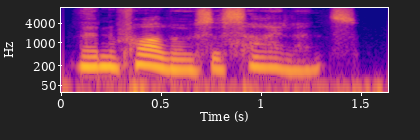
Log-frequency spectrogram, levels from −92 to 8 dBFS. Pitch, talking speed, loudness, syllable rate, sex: 170 Hz, 145 wpm, -16 LUFS, 5.0 syllables/s, female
